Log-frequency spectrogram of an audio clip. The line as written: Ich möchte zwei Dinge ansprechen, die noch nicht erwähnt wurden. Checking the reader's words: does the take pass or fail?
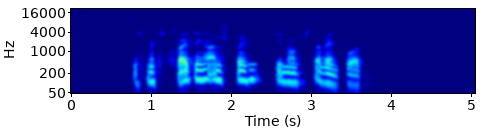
pass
